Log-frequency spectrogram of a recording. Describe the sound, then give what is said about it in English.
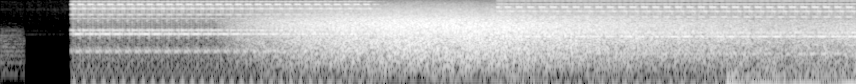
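A telephone rings continuously and loudly, a harsh metallic bell trill that starts abruptly after a brief silence and keeps going with no voices. “Pick up the phone, dumbass. Hey, it's something important.”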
